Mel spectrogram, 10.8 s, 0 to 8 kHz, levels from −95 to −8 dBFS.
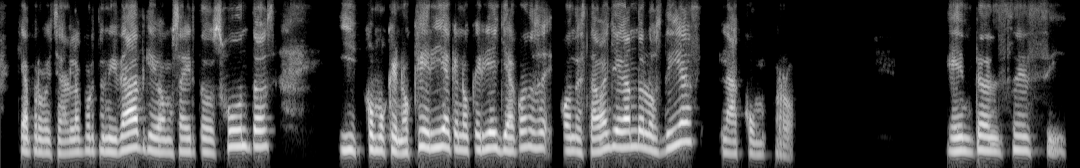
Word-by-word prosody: que - - -1
aprovechara 185 -3 -3
la 190 +1 -1
oportunidad, 210 +4 +4
que 225 -2 -3
íbamos 190 -1 -2
a 195 - 0
ir 195 - -5
todos 190 -3 -2
juntos. 265 0 +2 0.6
Y 215 -1 -2
como 210 -4 +1
que 205 - +2
no 185 0 0
quería 260 0 +3
que 235 - -2
no 215 -2 -1
quería. 235 +2 +2
Y - - +1
ya 210 -2 +1
cuando 255 0 -1
se 245 - -4
cuando 205 -2 -1
estaban 200 +5 +1
llegando 260 0 +4
los 210 -5 -1
días, 335 +8 0 0.2
la 175 -2 -4
compró. 160 -3 -10 1.5
Entonces, 205 0 -2
sí. 195 -2 -14
210 Hz, 170 wpm, -23 LUFS, 195-245 Hz, 1.5 s, oportunidad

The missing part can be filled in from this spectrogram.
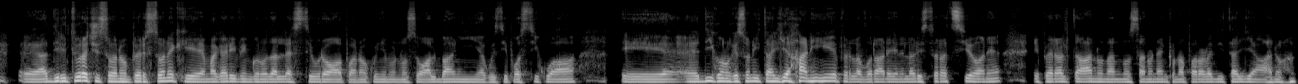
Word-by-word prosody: Ehm, 120 -1 -1
addirittura 150 +7 +5
ci 155 -2 0
sono 130 -1 +3
persone 145 +4 +2
che, 130 -4 +1
magari 130 +2 +1
vengono 125 -1 -1
dall'Est 120 0 -1
Europa, 115 -3 0
no, 110 0 -3
quindi 115 +2 -5
mò 115 - -4
non 110 0 -4
so, 110 +1 -2
Albania, 115 -1 -1
questi 110 +1 -5
posti 120 +1 -4
qua, 120 0 -1 0.4
e, 120 -2 -1 0.3
ehm, 130 0 +1
dicono 145 -1 +3
che 140 - +3
sono 145 +2 +1
italiani 150 +2 +3
per 135 -1 -4
lavorare 125 0 -2
nella 125 0 -2
ristorazione 130 +1 -2 0.3
e 130 - -7
poi 135 +1 -2
in 130 - 0
realtà 130 0 0
non 130 -1 -2
han 120 - -2
non 120 0 -3
sanno 120 +1 -3
neanche 120 0 -4
una 115 -1 -3
parola 120 +1 -2
di 125 0 -4
italiano, 115 -2 -2
125 Hz, 195 wpm, -22 LUFS, 120-135 Hz, 0.4 s, addirittura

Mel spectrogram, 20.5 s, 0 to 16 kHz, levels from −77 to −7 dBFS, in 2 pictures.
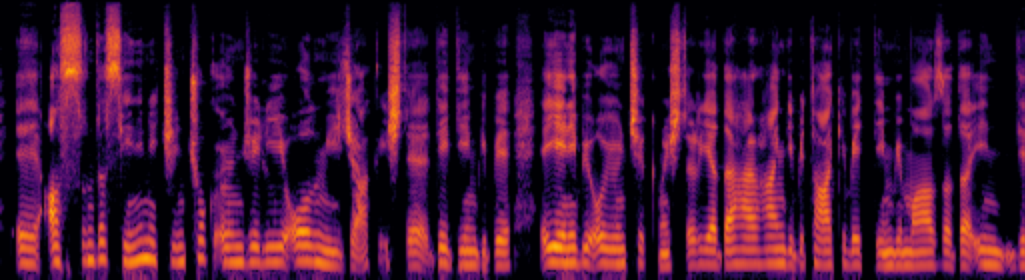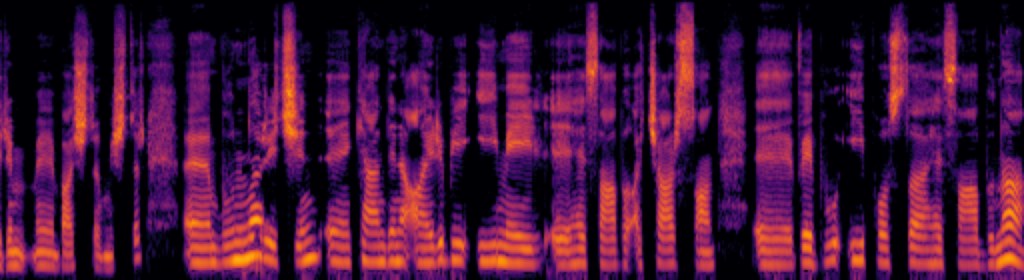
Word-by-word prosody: eee, 155 -2 -3
aslında 180 +3 +6
senin 180 +2 +6
için 175 -3 -1
çok 200 -2 -2
önceliği 165 0 -5
olmayacak, 160 -7 -2
işte, 135 0 +4
dediğim 140 -2 -5
gibi, 135 0 -5 0.3
eee, - - -1
yeni 155 -2 +4
bir 155 - -4
oyun 150 -1 -4
çıkmıştır 135 -3 +1
ya 145 -1 -2
da 145 +1 0
herhangi 145 0 -3
bir 145 - -9
takip 140 0 -3
ettiğin 135 -1 -6
bir 135 - -6
mağazada 135 0 -3
indirim, 135 -1 -7
eee, 135 -1 -6
başlamıştır. 195 - +2 0.4
Eee, 155 -1 -1
bunlar 185 +8 -1
için, 180 +2 +6
eee, 165 -2 -5
kendine 170 -1 -4
ayrı 160 +4 -3
bir 185 -2 -5
e-mail, 160 -4 -2
eee, 140 0 -4
hesabı 150 -1 0
açarsan, 145 -2 +3 0.4
eee, 140 0 -4
ve 160 -1 0
bu 180 +2 -8
e-posta 160 -4 0
hesabına 150 +4 +1
150 Hz, 125 wpm, -25 LUFS, 140-170 Hz, 0.4 s, aslında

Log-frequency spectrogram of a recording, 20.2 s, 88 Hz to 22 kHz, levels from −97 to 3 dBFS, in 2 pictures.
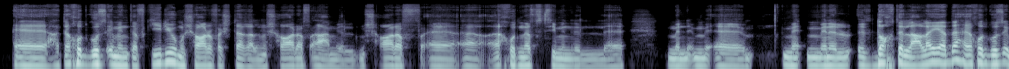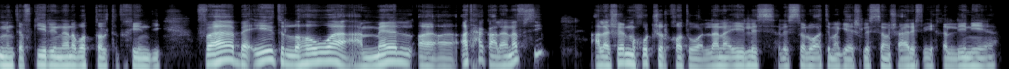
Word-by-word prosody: آآ 110 -2 +2
هتاخد 130 +6 0
جزء 135 0 +3
من 115 -2 +3
تفكيري 140 +8 -1
ومش 120 -7 +1
هاعرف 115 -1 +3
أشتغل، 100 -4 -4
مش 95 +2 -10
هاعرف 105 0 0
أعمل، 95 -3 -3
مش 100 - -11
هاعرف 110 -1 -1
آآ، 100 -1 -4
أ 105 +1 -7
آخُد 115 0 -3
نفَسي 115 0 -3
من 100 -1 -3
ال 95 0 -9 0.4
من 105 +1 -2
م - - -3
آآ 100 -2 -2 0.4
م 115 -2 0
من 110 0 +1
ال 110 +1 +1
الضغط 120 +7 +2
اللي 130 -6 +7
عليّا 145 +6 +7
ده 185 +7 +4
هياخد 140 -2 +3
جزء 135 +2 +2
من 120 -2 +2
تفكيري 125 0 -2
إن 115 -1 +2
أنا 120 0 +2
أبطّل 120 0 -1
التدخين 105 0 -5
دي، 105 +1 -10 0.3
فبقيت 165 +2 +4
اللي 130 -4 +2
هو 155 +5 +4
عَمّال 145 +1 +2
أ - - +2
أ 105 -1 -3
أضحك - - -1
على 120 0 0
نفسي، 290 - -4 0.5
علشان 150 0 +1
ما 145 - +3
آخدش 145 +1 -4
الخطوة، 110 -5 -4
اللي 105 +3 -4
أنا 115 0 -1
إيه، 115 +1 -2
لسّه، 115 -3 -6
لسّه 105 +3 -6
الوقت 110 -1 -4
ما 100 -2 -6
جاش، 95 0 -8
لسّه 105 +1 -6
مش 100 0 -7
عارف 105 +1 -4
إيه، 105 - -8
خلّيني 110 +1 -4
115 Hz, 190 wpm, -23 LUFS, 105-135 Hz, 0.5 s, اللي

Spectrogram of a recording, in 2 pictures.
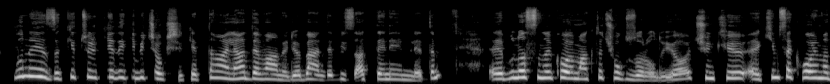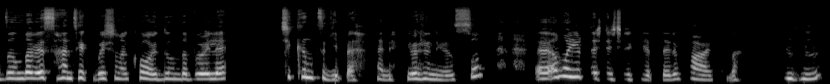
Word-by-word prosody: bu, 365 +3 +4
ne 380 - +7
yazık 270 -7 +3
ki 335 - -3
Türkiye'deki 315 -2 -2
birçok 270 -5 -2
şirkette 230 +7 -4
hâlâ 275 -2 +1
devam 245 -4 +1
ediyor. 210 +2 -2
Ben 235 -5 -1
de 215 +2 -2
bizzat 225 -1 -4
deneyimledim. 235 +1 -2 0.6
Eee, 255 0 +4
buna 305 +3 +6
sınır 300 -2 +4
koymak 275 -4 +3
da - - 0
çok 280 -3 -3
zor 210 -2 0
oluyor 285 - -3
çünkü, 290 0 -1
eee, 285 -3 +1
kimse 320 +6 +3
koymadığında 280 -2 +3
ve 275 +2 +7
sen 290 0 +2
tek 295 -2 -2
başına 265 +1 -3
koyduğunda 250 -2 -1
böyle 250 +1 +5 0.6
"çıkıntı 320 -3 +1
gibi," 210 -1 -5 0.3
hani, 215 -2 -8 0.2
görünüyorsun. 245 - -2 0.6
Eee, 265 - +3
ama 370 +6 +4
yurt 350 -1 +3
dışı 265 -2 -6
şirketleri 220 0 -8
farklı. 240 +3 -6 0.5
Hı - - +5
hı. 250 +2 -4
265 Hz, 160 wpm, -23 LUFS, 240-300 Hz, 0.6 s, ne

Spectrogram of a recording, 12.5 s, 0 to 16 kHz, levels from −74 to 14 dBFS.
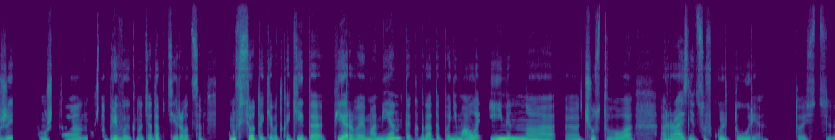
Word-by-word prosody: жи 190 +1 +1 0.4
потому 170 +1 -4
что 170 - -7 0.3
нужно 165 0 -8
привыкнуть, 195 -1 0
адаптироваться. 170 -4 -2 0.4
Но 200 - +5
всё-таки 175 -9 +2
вот 160 +1 -5
какие-то 175 -3 +1
1 190 -5 +5
моменты, 170 - +2
когда 175 +2 -2
ты 165 -2 -6
понимала, 170 +9 0
именно, 215 -3 +4
э, 165 0 -6
чувствовала 190 -6 -2 0.4
разницу 185 0 -1
в - - -13
культуре, 190 -4 -3 0.5
то 135 - -10
есть - - -13
180 Hz, 110 wpm, -25 LUFS, 165-205 Hz, 0.5 s, Но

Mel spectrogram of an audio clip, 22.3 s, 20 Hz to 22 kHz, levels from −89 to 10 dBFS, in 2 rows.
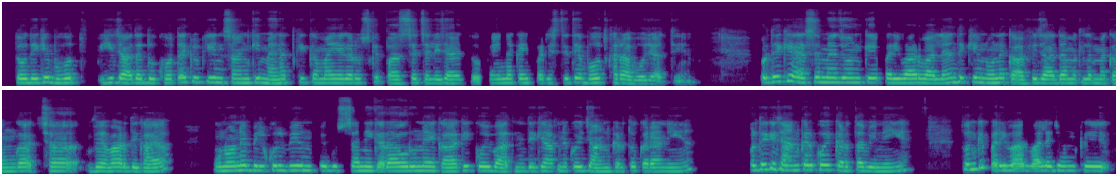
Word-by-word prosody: तो 195 - +5
देखिए 195 +3 +3
बहुत 200 0 0 0.2
ही 195 +2 -2
ज़्यादा 195 -2 +2
दुख 185 -1 -1
होता 185 0 0
है। - - +3
क्योंकि 220 0 -2
इंसान 200 -2 -1
की 205 +1 0
मेहनत 185 -1 -2
की 195 - -5
कमाई 190 -1 -1
अगर 190 0 +1
उसके 190 0 -5
पास 175 0 -2
से 195 - 0
चली 180 -1 -4
जाए 175 -1 0
तो 95 - -2
कहीं 185 - -6
न - - +1
कहीं 190 0 -1
परिस्थितियाँ 185 +2 -2
बहुत 195 +2 +1
खराब 185 -4 -1
हो 160 0 -1
जाती 160 +10 -6
हैं। 260 -2 -16 0.7
और - - +3
देखिए 245 +3 +1
ऐसे 210 +1 +1
में 220 -1 +2
जो 215 0 +2
उनके 210 0 +1
परिवार 195 0 +4
वाले 185 0 +1
हैं 210 +2 -1
देखिए 215 0 -1
उन्होंने 200 0 +2
काफ़ी 170 +1 0
ज़्यादा 185 0 +1
मतलब 185 0 -2
मैं 180 0 -5
कहूँगा 175 +1 -1
अच्छा 190 - -2 0.4
व्यवहार 185 0 +3
दिखाया। 175 - 0 0.5
उन्होंने 200 +3 +3
बिल्कुल 215 +1 +1
भी 215 +1 +3
उनपे 210 -1 +1
गुस्सा 200 -1 -1
नहीं 195 0 +3
करा 190 -1 +3
और 195 0 +5
उन्हें 195 0 +3
कहा 175 -2 +1
कि 205 - +2
कोई 195 -1 +6
बात 180 -1 0
नहीं 180 0 -6
देखिए 185 +1 -1
आपने 180 +1 -4
कोई 190 0 +1
जानकर 170 0 -2
तो 190 - +1
करा 175 -1 0
नहीं 175 0 -4
है। 260 - -8 0.6
और 220 - +1
देखिए 250 +3 +2
जानकर 230 -2 +2
कोई 235 0 +2
करता 195 -1 +1
भी 185 -1 0
नहीं 175 +2 -3
है। 225 - -10 0.5
तो - - -2
उनके 265 +7 +1
परिवार 160 - +3
वाले 105 - +3
जो 215 +1 +1
उनके 395 - +3
190 Hz, 230 wpm, -23 LUFS, 185-210 Hz, 0.7 s, कोई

